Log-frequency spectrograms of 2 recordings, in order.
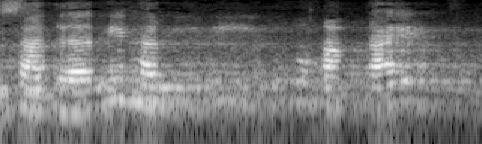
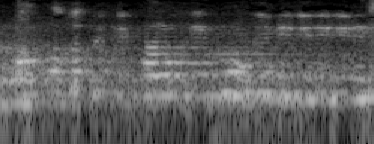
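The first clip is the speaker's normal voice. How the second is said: high, hushed imitation of a scolding; mock scolding; 7 semitones higher, 17 dB quieter, faster than usual. Mother telling off her child over a spilled drink, mock scolding. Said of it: "kita marahin anaknya duluan".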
